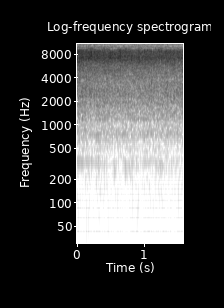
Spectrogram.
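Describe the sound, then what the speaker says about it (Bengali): Steady, close sizzling of potato pieces frying with turmeric in a pan, a continuous bright hiss with faint scraping of the stirring spoon underneath. "আলুগুলোকে ভালোভাবে নাড়াচাড়া করে ভেজে নিতে হবে।"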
